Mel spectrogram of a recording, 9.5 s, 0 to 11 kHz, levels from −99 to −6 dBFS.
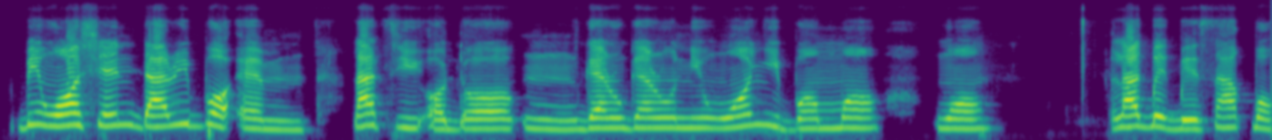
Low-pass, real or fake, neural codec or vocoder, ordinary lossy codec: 7.2 kHz; real; none; Opus, 24 kbps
